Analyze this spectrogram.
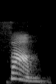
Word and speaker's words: thumb: gave you code like when you have MB at the end of a particular word b is usually silent so you have climb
